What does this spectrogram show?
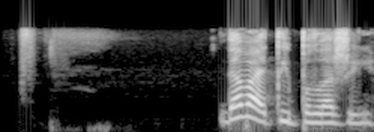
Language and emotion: Russian, positive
